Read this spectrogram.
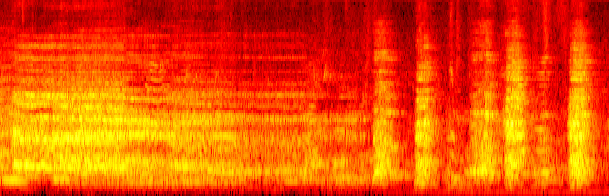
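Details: Howler monkeys in Belize give a long, rough, roaring howl that slowly fades over three seconds, followed by a series of shorter pulsed grunting roars about every half second.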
